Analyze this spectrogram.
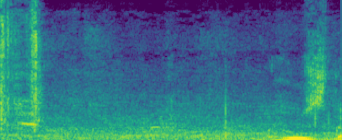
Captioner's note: snaps photo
